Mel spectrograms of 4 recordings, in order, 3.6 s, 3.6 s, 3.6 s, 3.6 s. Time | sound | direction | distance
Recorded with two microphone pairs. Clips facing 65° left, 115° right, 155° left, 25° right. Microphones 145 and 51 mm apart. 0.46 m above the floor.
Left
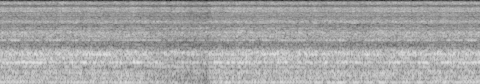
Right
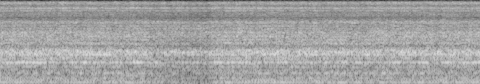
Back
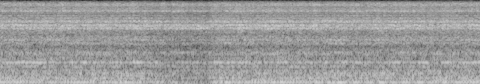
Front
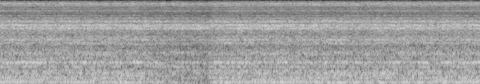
0.0 | an engine running | 40° left | 0.9 m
